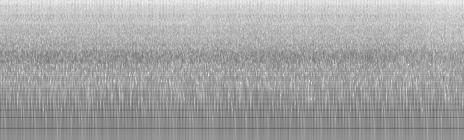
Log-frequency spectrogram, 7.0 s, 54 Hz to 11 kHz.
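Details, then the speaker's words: Old free Murray 20" push mower #20201D, missing gas tank, carburetor just coaxed into running, no air filter fitted; loud busy single-cylinder drone with an uneven beat, about four pulses a second — rough running. "try it again it's running but we're killing the mosquito"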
